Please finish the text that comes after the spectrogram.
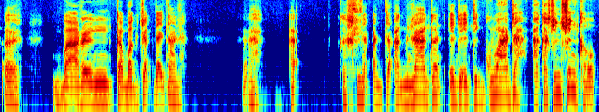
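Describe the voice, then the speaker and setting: A man acting a hopeful, plaintive villager seeking relatives in a radio drama, with a husky voice and an Ilocano accent. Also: on the high side, slow, long pauses, fairly bright tone, no echo, studio quality, full character voice.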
